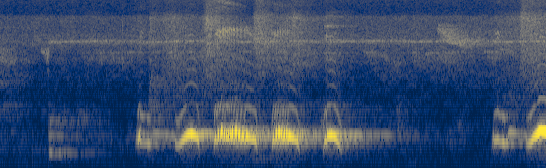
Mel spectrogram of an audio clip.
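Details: Decoy call of an aggressive spotted dove: a soft lead-in note, then a full phrase of four mellow, rolling coos, with the next phrase starting at the end. Faint high chirps and a steady thin tone sound behind it.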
